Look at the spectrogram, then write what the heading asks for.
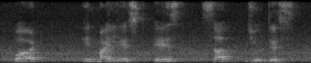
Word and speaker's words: sub judice: The 40th word in my list is sub judice. Spelling is S-U-B-J-U-D-I-C-E. Pronunciation is sub judice. It is a Latin word.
